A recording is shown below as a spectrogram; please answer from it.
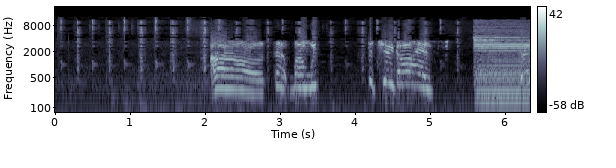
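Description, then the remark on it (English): A five-second countdown timer for a quiz question ticks steadily at a quick, even pace. Voices briefly talk over the middle, and the countdown ends in a loud, sustained buzzer. “All right, don't forget, five-second timer, don't let that get in your head.”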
